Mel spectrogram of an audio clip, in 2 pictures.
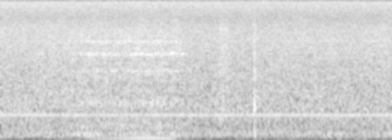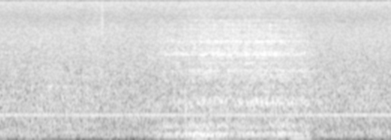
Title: Cody snoring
